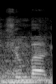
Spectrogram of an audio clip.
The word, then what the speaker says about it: Ljungberg: big vote of confidence in him from Freddie Ljungberg, as I've been told his name is pronounced in the Facebook Live that I've just done to greet the team news.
